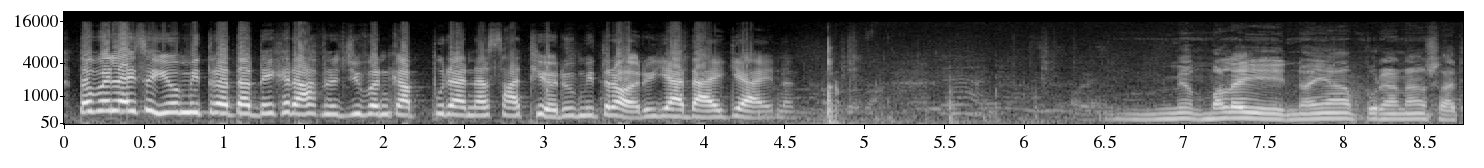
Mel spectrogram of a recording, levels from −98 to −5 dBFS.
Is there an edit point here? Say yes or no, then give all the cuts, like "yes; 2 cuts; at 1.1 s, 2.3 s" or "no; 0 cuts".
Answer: no; 0 cuts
